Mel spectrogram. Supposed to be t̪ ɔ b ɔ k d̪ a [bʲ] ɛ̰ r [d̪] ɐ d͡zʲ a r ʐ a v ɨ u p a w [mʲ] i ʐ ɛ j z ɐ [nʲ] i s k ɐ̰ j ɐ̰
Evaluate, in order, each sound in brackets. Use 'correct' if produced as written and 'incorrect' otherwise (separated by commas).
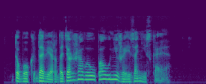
incorrect, correct, incorrect, correct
